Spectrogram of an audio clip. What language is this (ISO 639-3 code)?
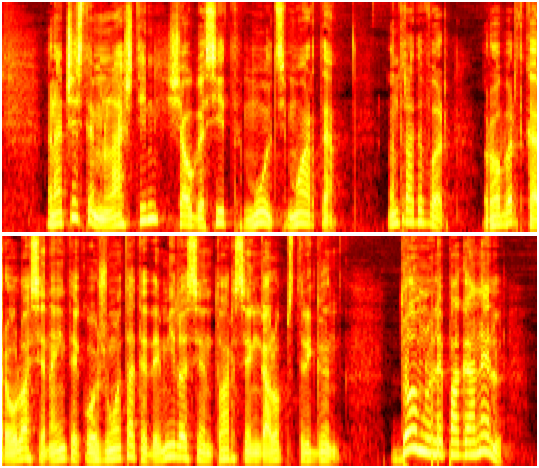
ron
